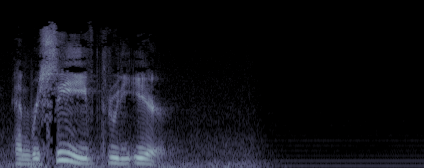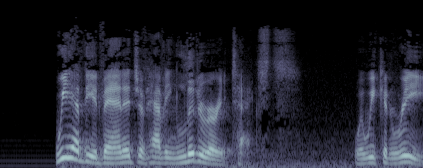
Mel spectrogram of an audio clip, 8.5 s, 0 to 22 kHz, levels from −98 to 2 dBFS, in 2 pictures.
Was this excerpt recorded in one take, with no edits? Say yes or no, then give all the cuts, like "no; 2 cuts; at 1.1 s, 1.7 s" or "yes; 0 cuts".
yes; 0 cuts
